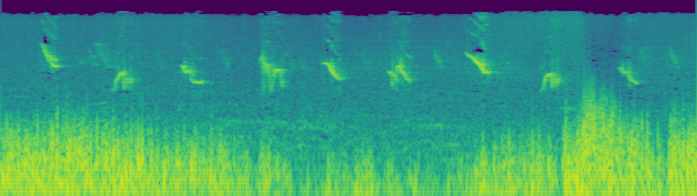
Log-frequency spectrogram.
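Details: Young brown red-cowled cardinal practising its song bit by bit: quick descending whistled slurs, several per second, over constant low rumbling background noise, with a louder thump near the end.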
